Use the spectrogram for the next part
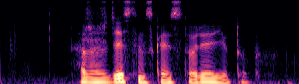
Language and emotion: Russian, neutral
